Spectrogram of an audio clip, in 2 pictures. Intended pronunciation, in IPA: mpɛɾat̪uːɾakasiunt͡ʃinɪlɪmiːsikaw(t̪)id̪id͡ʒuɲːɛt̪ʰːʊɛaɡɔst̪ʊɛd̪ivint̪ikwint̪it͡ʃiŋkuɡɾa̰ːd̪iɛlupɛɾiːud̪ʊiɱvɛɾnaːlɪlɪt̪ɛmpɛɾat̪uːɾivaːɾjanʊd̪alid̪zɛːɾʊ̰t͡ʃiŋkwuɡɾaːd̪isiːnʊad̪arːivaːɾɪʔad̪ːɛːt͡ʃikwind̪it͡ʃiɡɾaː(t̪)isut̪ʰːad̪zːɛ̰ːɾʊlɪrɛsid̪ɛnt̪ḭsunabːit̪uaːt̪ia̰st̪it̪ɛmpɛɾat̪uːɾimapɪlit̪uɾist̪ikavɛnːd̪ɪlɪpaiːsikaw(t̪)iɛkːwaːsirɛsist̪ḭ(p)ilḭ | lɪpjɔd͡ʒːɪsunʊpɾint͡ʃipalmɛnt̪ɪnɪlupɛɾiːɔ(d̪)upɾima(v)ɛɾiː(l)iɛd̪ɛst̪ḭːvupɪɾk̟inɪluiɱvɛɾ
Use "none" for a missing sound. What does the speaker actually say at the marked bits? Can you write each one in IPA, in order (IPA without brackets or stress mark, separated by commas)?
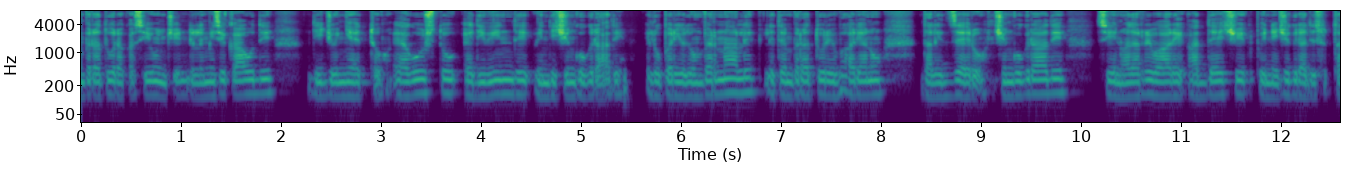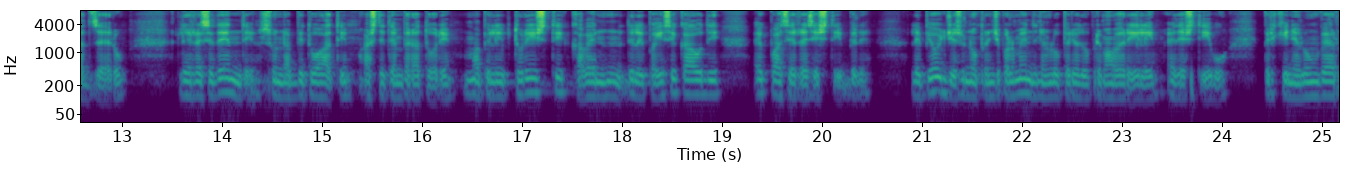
d̪, d̪, d̪, b, d̪, v, l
